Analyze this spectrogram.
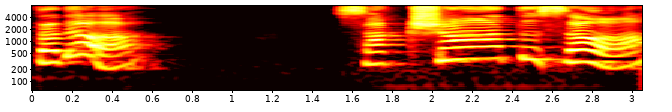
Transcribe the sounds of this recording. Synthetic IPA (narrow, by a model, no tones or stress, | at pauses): t̪ɐd̪ɐ | sɐkʂaːt̪sɐ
